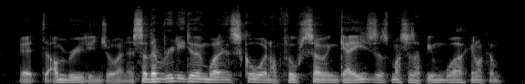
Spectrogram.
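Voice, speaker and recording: Over a silent background in a very clean recording, a man talks at a fairly quick pace with fairly even intonation in a normal speaking voice. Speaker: podcast co-host, dad. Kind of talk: casual chat.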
